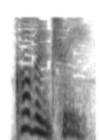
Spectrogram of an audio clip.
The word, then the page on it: Coventry: ‘kʌvəntrı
